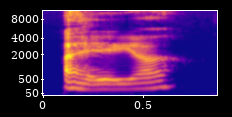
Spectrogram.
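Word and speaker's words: Aeaea: It's literally spelled it's spelled A-E-A-E-A. I'm just like, what in the world? I couldn't figure out the pronunciation without looking it up. So that's how you pronounce it, if you're wondering.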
